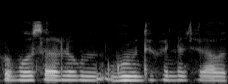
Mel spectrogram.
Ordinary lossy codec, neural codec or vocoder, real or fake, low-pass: none; none; real; none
